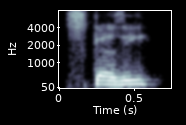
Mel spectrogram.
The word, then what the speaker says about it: SCSI: by the way in the industry it is pronounced scuzzy if you go up to somebody and say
